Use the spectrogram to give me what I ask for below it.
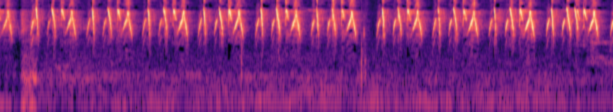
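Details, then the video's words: Lure recording of mountain tailorbird song used for bird trapping: continuous high, thin chirps with up-and-down sweeps, tightly packed and energetic, briefly broken by small clicks. "Pancingan Ciblek Gunung/Cigun || Suara Asli Trible Cigun Gacor"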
